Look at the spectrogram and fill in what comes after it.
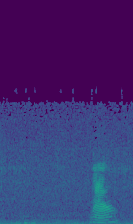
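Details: Butters, a male pet cat, gives his first happy meow in a while: a single drawn-out, tonal meow near the end, steady in pitch and rich in harmonics. Quiet indoor room noise fills the background.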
